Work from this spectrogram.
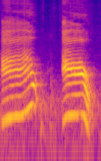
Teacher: আর উ এখানে উটা হচ্ছে অর্ধ স্বরধ্বনি। কেন? কারণ এটাকে টানা যাচ্ছে না।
